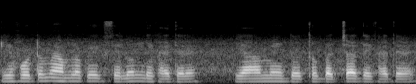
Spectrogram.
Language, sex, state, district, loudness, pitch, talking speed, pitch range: Hindi, male, Arunachal Pradesh, Lower Dibang Valley, -18 LUFS, 140 Hz, 305 wpm, 130-145 Hz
